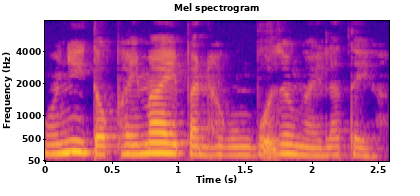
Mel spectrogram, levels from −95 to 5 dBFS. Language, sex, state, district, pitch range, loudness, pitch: Wancho, female, Arunachal Pradesh, Longding, 170-200 Hz, -16 LUFS, 180 Hz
